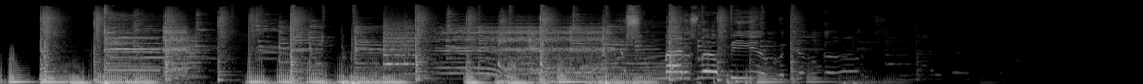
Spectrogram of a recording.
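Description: Two blocks of digital silence drop in, one at 0.91 s lasting about 5 ms and one at 6.05 s lasting about 9 ms, each a hard cut to silence, so you hear a tick rather than a gap. The fade-out, which runs to 11.4 s, picks up truncation distortion from 7.26 s to the end. It gets grittiest from 8.72 s onward, which fits a volume stage working at about 11 bits without any dither.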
